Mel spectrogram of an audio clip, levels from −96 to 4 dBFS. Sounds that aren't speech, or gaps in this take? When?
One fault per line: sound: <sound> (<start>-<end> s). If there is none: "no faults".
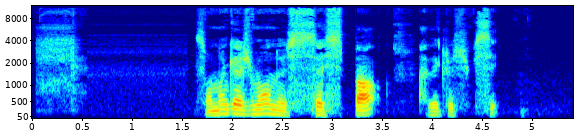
no faults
